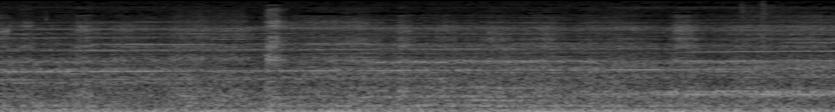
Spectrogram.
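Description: Horror-film sound design drone: a dense low rumble under several sustained high screeching tones, with one sharp hit about a second and a half in.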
